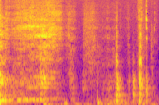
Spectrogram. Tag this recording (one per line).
hiss
cloth
swish
metal
object
fabric
slide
